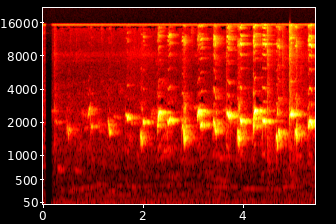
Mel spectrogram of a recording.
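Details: An actively singing sooty-headed bulbul starts softly and quickly builds to a loud, lively series of bright whistled notes, alternating higher and lower pitches and delivered several per second.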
